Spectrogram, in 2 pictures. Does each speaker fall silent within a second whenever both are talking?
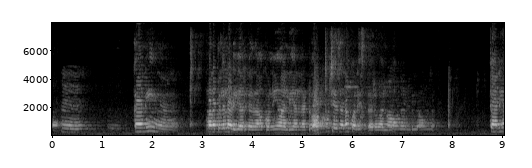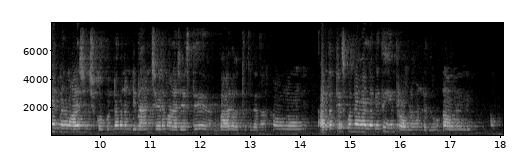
Yes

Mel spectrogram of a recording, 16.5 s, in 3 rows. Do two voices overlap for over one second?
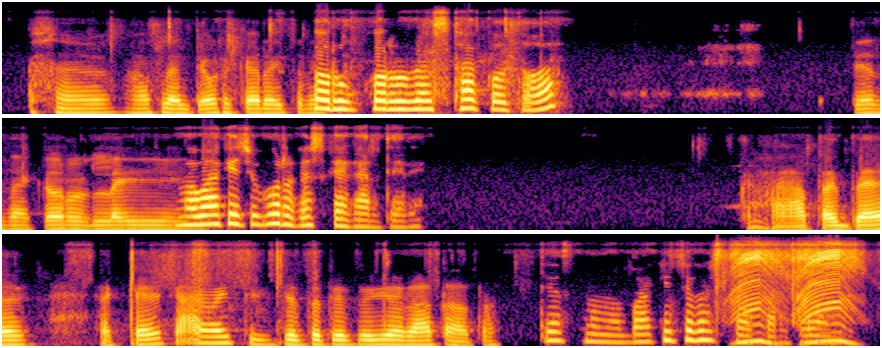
No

